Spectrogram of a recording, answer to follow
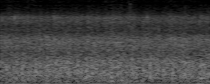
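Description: Steady rain falling, heard from under a tarp canopy.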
